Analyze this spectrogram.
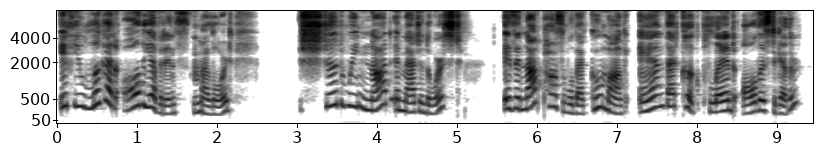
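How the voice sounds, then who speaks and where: A woman's voice: fairly high pitch, big pitch swings, moderate pace, darkish tone. A woman voicing a careful, deferential male attendant advising his lord in an audiobook. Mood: cautious, worried. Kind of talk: audiobook character acting.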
